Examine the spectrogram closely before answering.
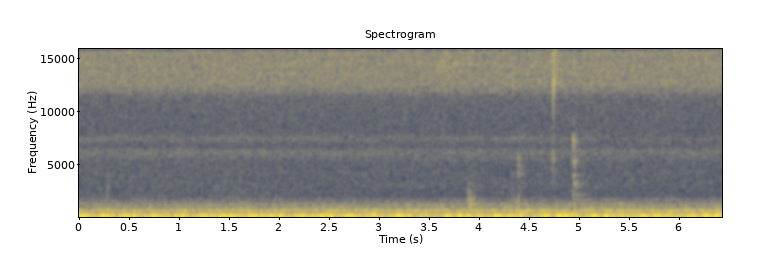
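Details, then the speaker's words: Mid-to-late 1980s 56-inch industrial ceiling fan, cast iron motor, on 5-speed coil choke control at medium-low: steady 60-cycle motor hum with some clunking, possibly from a loose part, otherwise smooth running; about 250 RPM at full. "it does make that clunking sound and creates that 60 Cycle Buzz but despite that very smooth running fan"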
